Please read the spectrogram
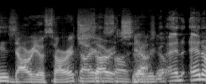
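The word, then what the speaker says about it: Dario Šarić: Dario Sarich.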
